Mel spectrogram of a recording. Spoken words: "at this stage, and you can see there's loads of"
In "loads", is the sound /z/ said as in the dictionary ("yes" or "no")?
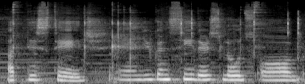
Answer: no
